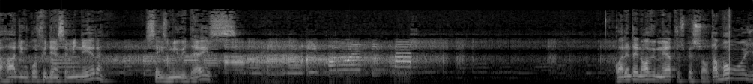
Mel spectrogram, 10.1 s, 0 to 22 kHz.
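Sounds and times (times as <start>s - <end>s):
radio music with singing: 0.0s - 10.0s.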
